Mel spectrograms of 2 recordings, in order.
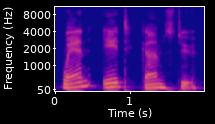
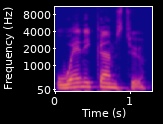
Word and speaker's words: when it comes to: when it Comes To when it comes to a esse it é um pouco reduzido então a pronúncia fica when it Comes To when it Comes To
